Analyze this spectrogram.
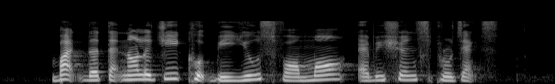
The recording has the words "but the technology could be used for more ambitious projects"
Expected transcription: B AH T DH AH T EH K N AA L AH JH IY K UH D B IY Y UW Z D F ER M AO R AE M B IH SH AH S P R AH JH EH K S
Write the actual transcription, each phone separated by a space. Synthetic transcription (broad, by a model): B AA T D AH T EH K N AA L AH JH IY K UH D B IY Y UW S F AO M AO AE B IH SH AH S P R AH JH EH K S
